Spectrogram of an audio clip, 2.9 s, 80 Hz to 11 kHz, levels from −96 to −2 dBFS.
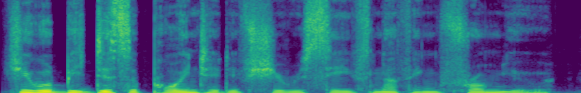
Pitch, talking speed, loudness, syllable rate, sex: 140 Hz, 205 wpm, -18 LUFS, 6.0 syllables/s, female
